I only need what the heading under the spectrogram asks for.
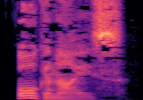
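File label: "organize" English, British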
